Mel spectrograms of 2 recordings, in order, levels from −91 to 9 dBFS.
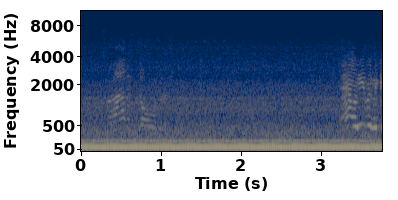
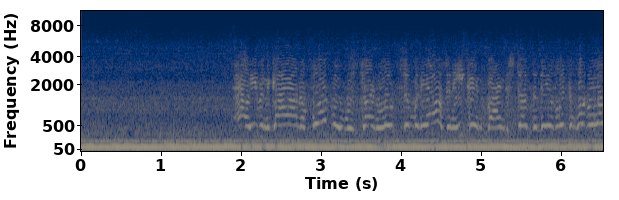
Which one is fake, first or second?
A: second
